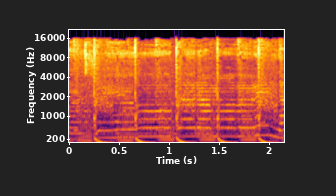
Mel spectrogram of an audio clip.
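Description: Hands-up electronic dance music: a steady kick drum about twice a second, each hit dropping in pitch, under a stepping synth melody.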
